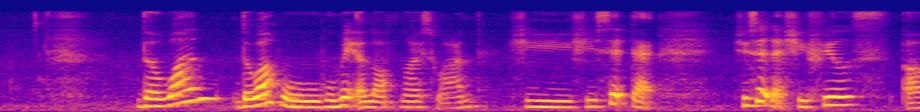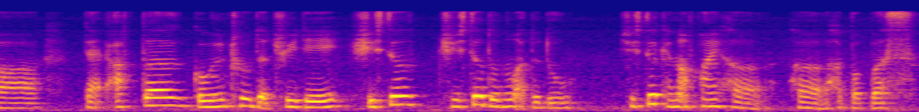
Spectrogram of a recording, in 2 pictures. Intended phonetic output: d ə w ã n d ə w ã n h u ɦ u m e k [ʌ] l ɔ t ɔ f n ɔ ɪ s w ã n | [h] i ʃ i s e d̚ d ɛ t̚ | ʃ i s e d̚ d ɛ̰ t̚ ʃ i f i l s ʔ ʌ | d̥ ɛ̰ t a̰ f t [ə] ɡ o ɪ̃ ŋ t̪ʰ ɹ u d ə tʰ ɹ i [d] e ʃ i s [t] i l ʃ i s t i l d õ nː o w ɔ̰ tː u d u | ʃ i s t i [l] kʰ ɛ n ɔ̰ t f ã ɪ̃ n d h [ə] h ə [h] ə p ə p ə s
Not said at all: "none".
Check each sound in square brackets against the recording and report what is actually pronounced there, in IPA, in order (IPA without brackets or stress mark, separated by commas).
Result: ə, ʃ, ə, d, t, l, ə, h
